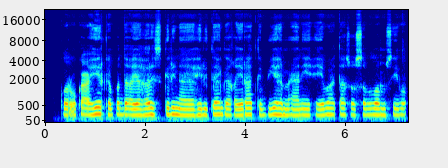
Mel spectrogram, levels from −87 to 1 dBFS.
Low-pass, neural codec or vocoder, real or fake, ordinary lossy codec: none; none; real; none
